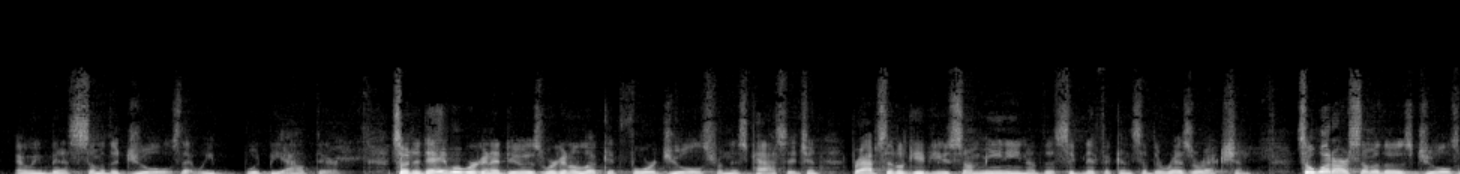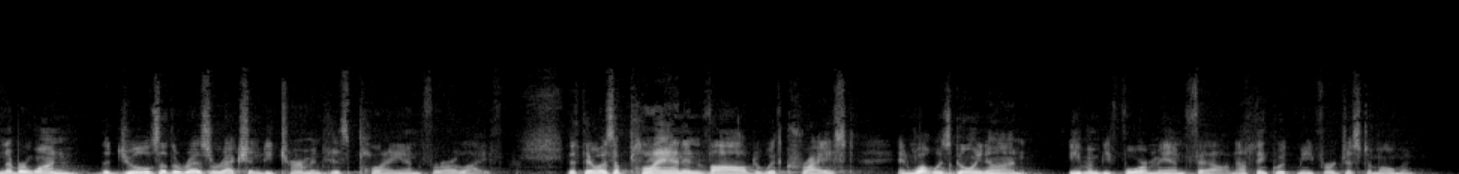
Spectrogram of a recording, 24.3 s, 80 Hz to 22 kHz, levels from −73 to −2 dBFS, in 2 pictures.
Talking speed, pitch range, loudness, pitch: 220 wpm, 120-160 Hz, -18 LUFS, 130 Hz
